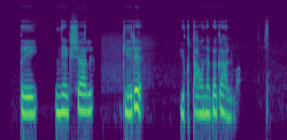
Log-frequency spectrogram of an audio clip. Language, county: Lithuanian, Klaipėda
